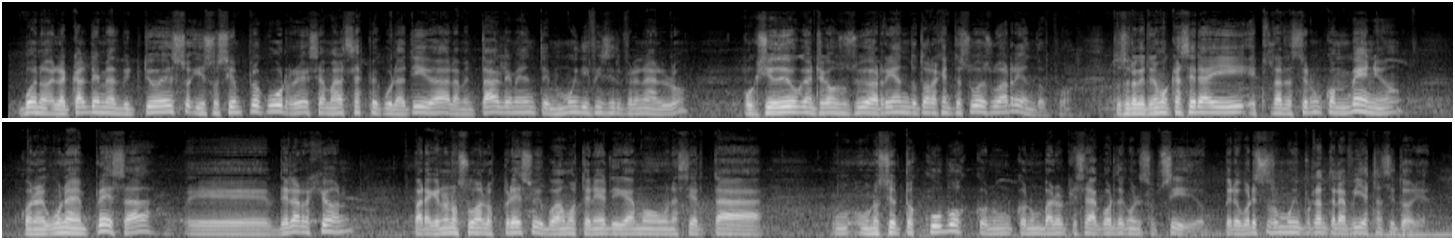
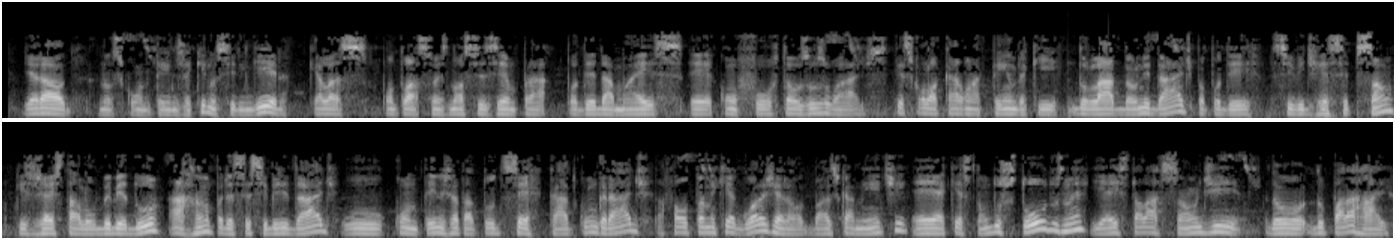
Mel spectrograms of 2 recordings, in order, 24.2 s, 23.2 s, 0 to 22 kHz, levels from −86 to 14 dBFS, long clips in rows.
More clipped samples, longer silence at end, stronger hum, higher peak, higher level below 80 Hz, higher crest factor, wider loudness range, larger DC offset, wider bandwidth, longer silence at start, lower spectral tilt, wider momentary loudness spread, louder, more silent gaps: neither; about the same, 0 s vs 0.05 s; neither; about the same, 0 dBFS vs 0 dBFS; first, -46 dBFS vs -56 dBFS; about the same, 16 dB vs 20 dB; about the same, 3 LU vs 2 LU; neither; first, 11 kHz vs 8.4 kHz; about the same, 0.15 s vs 0.2 s; first, -7 dB/octave vs -5.5 dB/octave; about the same, 9 LU vs 8 LU; first, -16 LUFS vs -20 LUFS; neither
